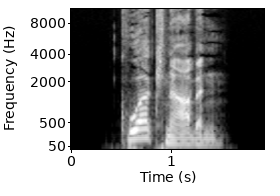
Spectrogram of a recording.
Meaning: inflection of Chorknabe: 1. genitive/dative/accusative singular 2. nominative/genitive/dative/accusative plural
- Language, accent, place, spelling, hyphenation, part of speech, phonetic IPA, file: German, Germany, Berlin, Chorknaben, Chor‧kna‧ben, noun, [ˈkoːɐ̯ˌknaːbn̩], De-Chorknaben.ogg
